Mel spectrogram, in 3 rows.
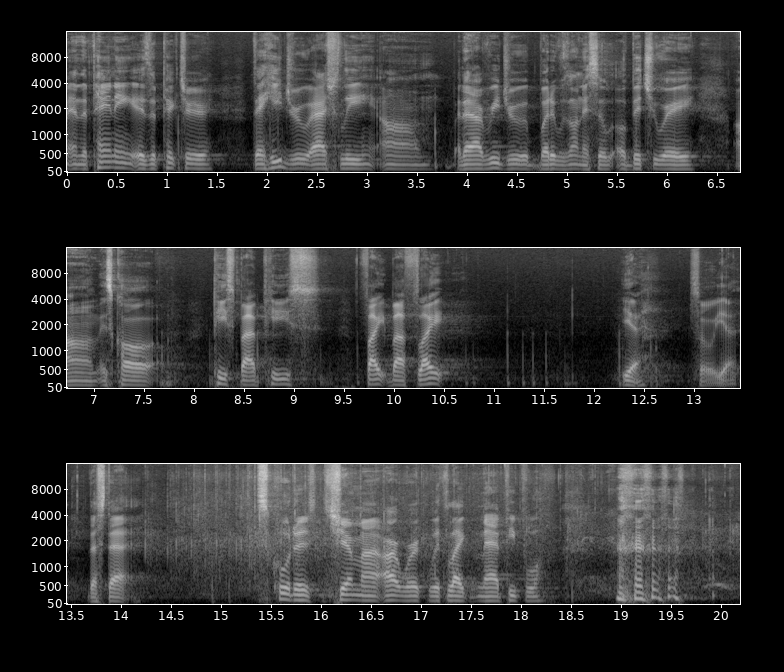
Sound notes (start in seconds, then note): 14.1 applause; 18.8 laughter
